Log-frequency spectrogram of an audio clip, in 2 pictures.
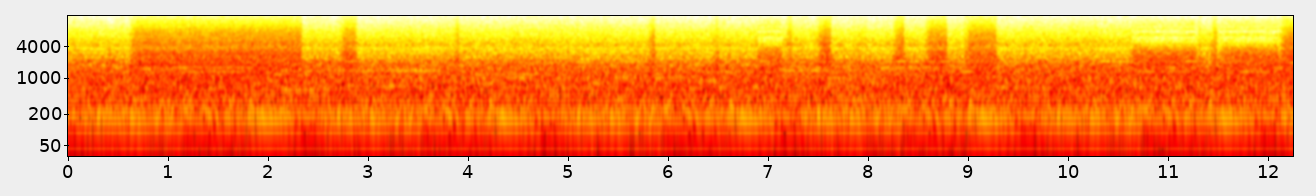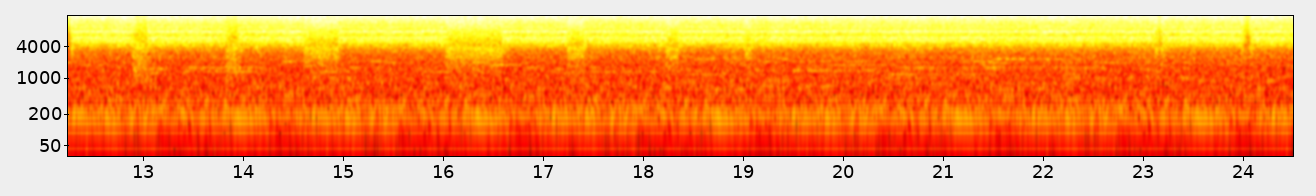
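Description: A pressure washer sprays a hissing jet of water.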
